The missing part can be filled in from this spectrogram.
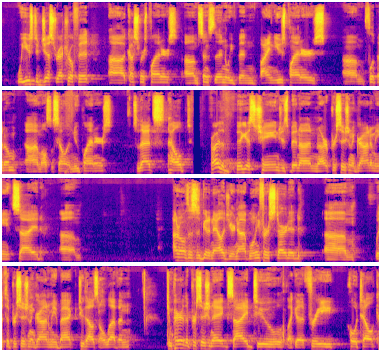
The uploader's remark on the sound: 4 of the top minds in the industry share the mic for a special Most Valuable Dealership panel discussion. On stage at the 2023 Precision Farming Dealer Summit.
